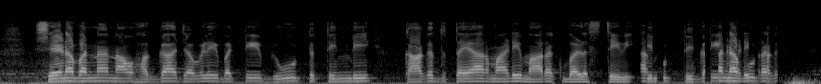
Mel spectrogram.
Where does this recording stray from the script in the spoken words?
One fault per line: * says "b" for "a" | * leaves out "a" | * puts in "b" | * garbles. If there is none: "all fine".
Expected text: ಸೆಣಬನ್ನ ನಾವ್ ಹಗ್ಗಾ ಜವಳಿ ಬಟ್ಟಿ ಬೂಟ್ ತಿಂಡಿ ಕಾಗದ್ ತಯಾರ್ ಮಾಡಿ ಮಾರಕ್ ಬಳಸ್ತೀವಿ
* garbles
